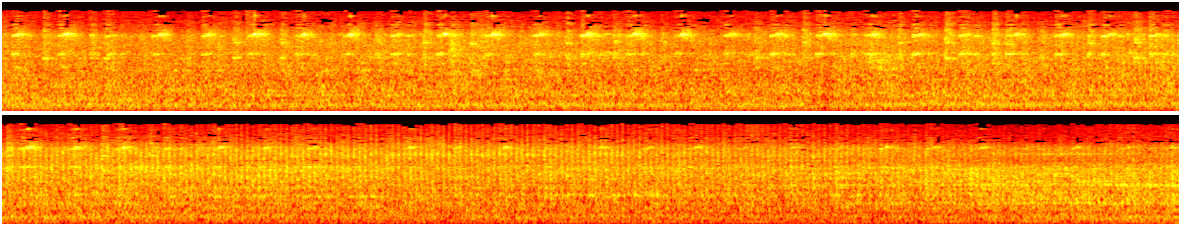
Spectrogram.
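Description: A threshing machine rumbles and rattles loudly nearby.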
